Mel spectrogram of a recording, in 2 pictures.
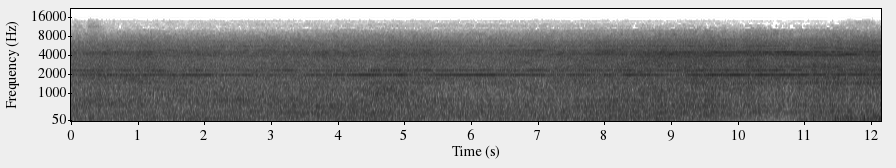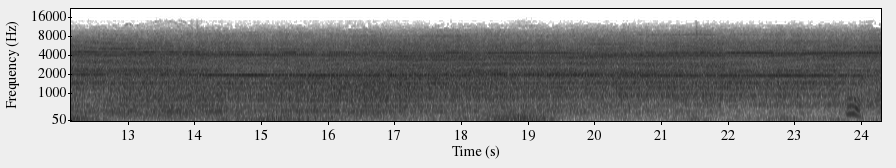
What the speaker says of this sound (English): Enjoy the sound of these Rolls-Royce engines.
